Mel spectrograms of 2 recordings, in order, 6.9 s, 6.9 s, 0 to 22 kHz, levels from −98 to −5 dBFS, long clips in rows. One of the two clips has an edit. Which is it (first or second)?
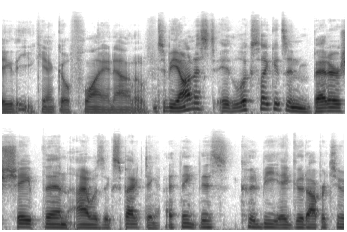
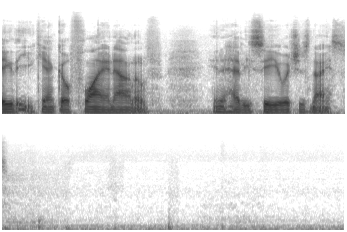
first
